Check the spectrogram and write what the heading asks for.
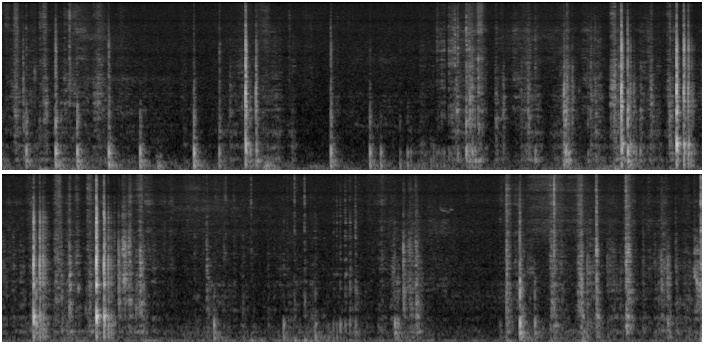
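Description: Irregular light taps, knocks and scrapes of a plastic cup and camera bumping against the wooden sides of a narrow wall cavity, with a few sharper knocks among them.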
